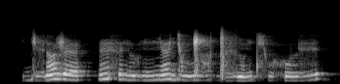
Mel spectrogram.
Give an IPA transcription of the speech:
ɟ e̤ ɾ ɑ̃ ʐ ɛ | ẽ h e n l ṳ n ɲ ɛ̃ ɟ ɔ ŋ͡ǁ ɑ̤ ɡ͡ǀ ɛ̤ z ũ n t͡ɕʰ ṳ h u l e̤

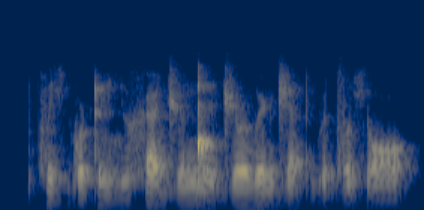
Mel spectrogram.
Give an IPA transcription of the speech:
t͡s ə˦˨ ç ɡ o˨ ʈ i˨˦ ʎ ʏ˨ x æ˦ d͡ʒ ʏ˨˦ ŋ͡ǃ e˨ d͡ʒ ə˞˧ ð i˦ ɳ d͡ʒ æ˨ t b ʏ˨ d͡z ɔ˨ ç ɾ ɔ˨

